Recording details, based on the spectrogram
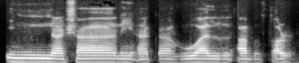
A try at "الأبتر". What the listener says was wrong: আব, কলকলা, আবতার। হ্যাঁ, একটা হলো আমাদের যেন প, আবতার এরকম পয়ের মতো আসলে বায়ের উচ্চারণটা কলকলা করতে হবে, আবতার, আবতার।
